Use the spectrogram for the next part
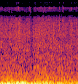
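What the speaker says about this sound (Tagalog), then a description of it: "Lakas ng ulan. Lakas." Heavy rain pours down in a steady, dense roar with a deep rumbling low end, loud and unbroken throughout, as if drumming on a roof or vehicle nearby.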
